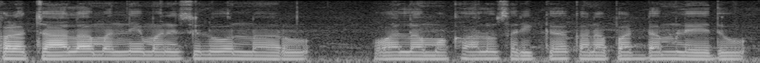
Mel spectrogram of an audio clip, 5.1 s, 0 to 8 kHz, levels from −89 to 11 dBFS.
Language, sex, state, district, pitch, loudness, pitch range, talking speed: Telugu, male, Telangana, Hyderabad, 130 Hz, -18 LUFS, 125-135 Hz, 95 wpm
